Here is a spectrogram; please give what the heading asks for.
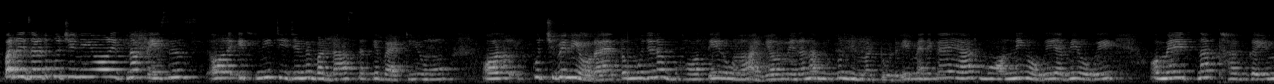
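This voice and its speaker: A woman's voice: sits high, a little fast, a little mellow, a little hiss or hum. A young woman vlogger telling her own story in a confiding, emotional way, full of fillers. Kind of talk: personal storytelling. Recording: roomy, slightly dull home recording.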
